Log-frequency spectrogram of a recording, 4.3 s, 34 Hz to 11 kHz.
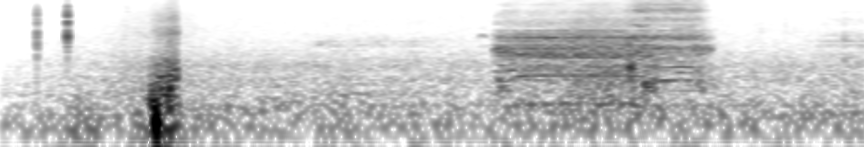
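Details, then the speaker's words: RV door keypad lock on old, almost dead batteries with beeps muted (button 1 held): fob lock/unlock gives faint clicks and about a second of soft motor whir, no warning beeps; lock still operates. "no beeps but you did hear the weep to lock unlock again no beeps but you could actually hear it unlock"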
